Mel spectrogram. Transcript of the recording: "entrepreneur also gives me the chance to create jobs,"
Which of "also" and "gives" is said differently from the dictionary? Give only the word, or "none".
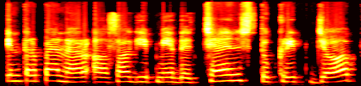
gives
